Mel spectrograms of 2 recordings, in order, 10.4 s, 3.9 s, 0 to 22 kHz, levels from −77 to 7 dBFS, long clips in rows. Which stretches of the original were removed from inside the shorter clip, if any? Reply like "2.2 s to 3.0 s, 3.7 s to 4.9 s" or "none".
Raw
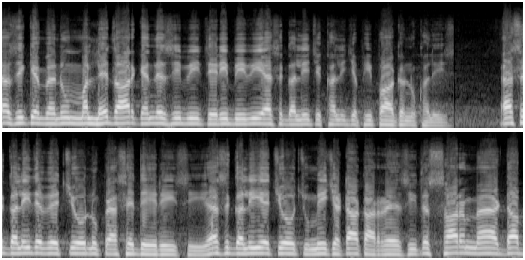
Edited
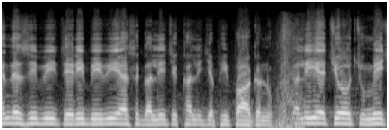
4.4 s to 7.6 s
